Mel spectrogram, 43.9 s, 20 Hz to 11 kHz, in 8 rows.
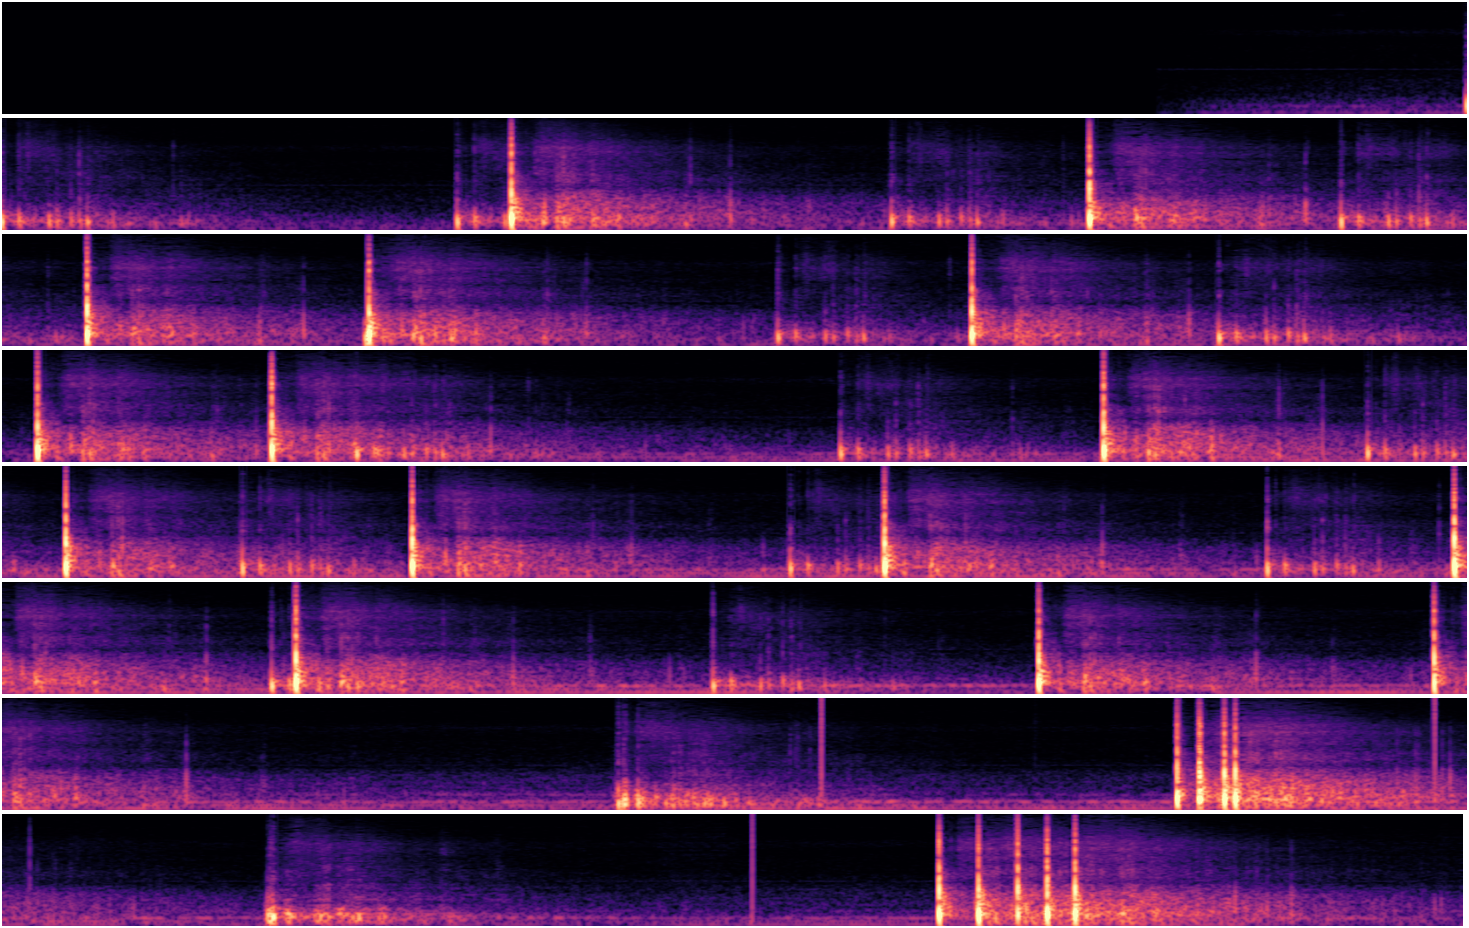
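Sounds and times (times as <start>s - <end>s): fireworks cake bangs echoing: 13.8s - 18.4s, 19.6s - 33.8s, 35.2s - 36.0s, 39.4s - 40.2s.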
